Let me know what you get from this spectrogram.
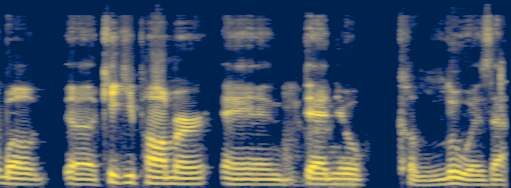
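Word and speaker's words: Kaluuya: two main character well Kiki Palmer and Daniel Kula is that how you say his name right Y close Kula yep Kula their characters are um their ancestry is part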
